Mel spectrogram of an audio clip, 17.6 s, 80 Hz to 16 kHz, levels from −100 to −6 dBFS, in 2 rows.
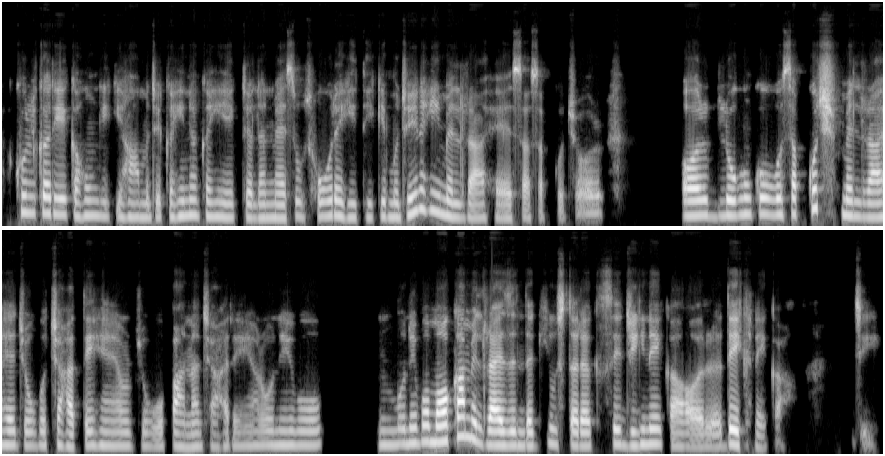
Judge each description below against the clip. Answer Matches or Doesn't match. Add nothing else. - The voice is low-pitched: Doesn't match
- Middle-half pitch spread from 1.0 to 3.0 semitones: Matches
